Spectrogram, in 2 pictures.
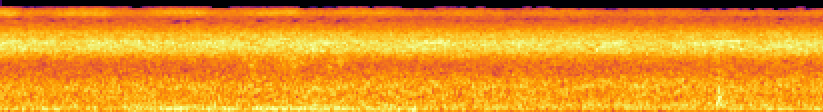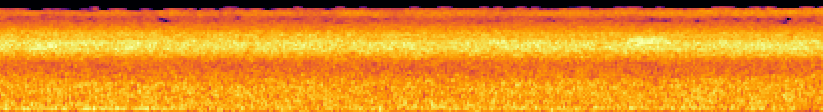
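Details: Cicadas droning in a Korean summer forest near Seoul, the shrill, sizzling chorus running without a break at even volume, a faint low tone beneath.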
